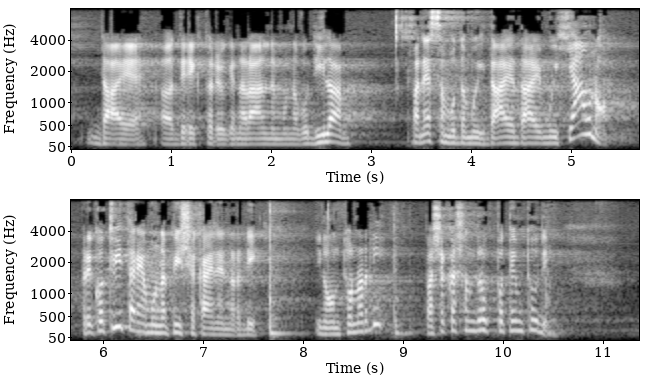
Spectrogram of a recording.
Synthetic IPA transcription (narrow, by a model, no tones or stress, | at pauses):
d̪a̰ːjɛ̰d̪iɾeːkt̪ɔɾjuɡɛnɛɾaːlnɛmunaʋɔd̪iːla | panɛsamoːd̪amuiɣd̪aːjɛd̪aːjɛmujixjawnɔpɾeːkɔt̪ʋit̪ɛɾjamunapiːʃɛkajnɛnaɾd̪i | inɔnt̪onaɾd̪ipaʃɛkəɾʃənd̪ɾuːk̚pɔt̪eːmt̪uːd̪i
